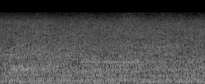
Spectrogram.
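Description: A steady rushing hiss of background noise with no distinct events; it drops off abruptly just after the end.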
